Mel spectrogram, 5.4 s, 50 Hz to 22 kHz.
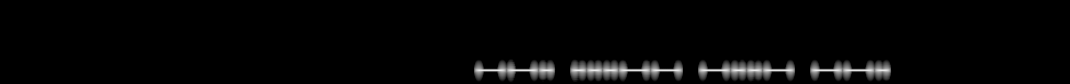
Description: Morse code, heard as a keyed tone, about 30 wpm, 700 Hz. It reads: G3XG
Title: DXCC-100 Call Signs - 4 Characters - Repeated 3x - 30wpm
